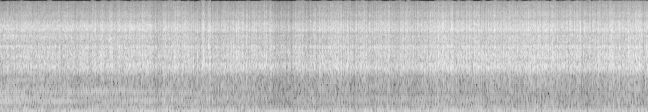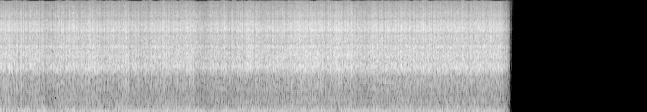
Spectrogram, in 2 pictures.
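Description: A car engine roars loudly at speed.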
